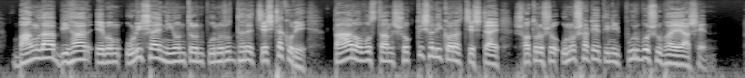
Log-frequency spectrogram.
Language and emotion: Bengali, neutral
